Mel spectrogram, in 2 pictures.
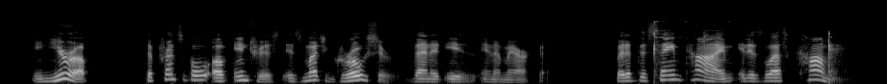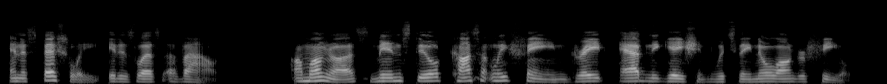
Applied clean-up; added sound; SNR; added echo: neural mask model DeepFilterNet 3.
